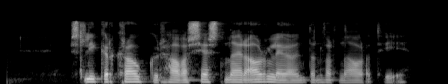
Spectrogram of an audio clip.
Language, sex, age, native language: Icelandic, male, 20-29, Icelandic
